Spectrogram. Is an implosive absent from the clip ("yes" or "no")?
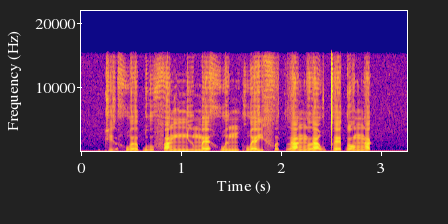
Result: no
